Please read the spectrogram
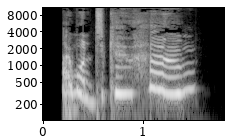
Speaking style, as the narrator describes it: she wailed

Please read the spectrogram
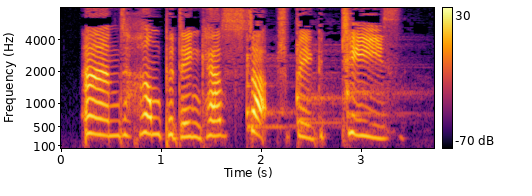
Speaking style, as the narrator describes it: wailed Poppy

